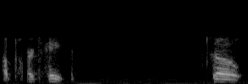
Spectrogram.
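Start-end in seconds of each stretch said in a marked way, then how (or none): 0.0-0.6 "apartheid" ending in the sound of "hate"; pronounced with "hate". Shown as a demonstration. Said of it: "It's hate".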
